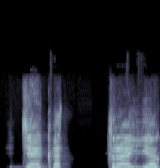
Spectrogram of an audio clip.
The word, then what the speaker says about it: जगत्त्रय: He Jagatraya Guru. There are 2 tas there and 1 rakara there.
